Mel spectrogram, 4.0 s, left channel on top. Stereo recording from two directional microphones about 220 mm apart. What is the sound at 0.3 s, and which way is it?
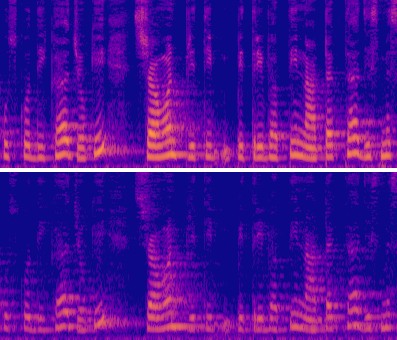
Speech, 35° left (ahead or behind).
